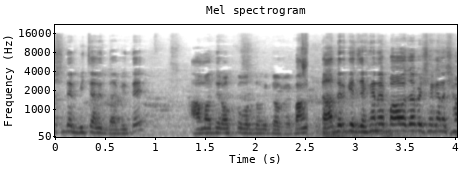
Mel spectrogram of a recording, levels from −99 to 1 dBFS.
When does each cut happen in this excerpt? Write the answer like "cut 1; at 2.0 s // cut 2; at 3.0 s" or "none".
cut 1; at 2.5 s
